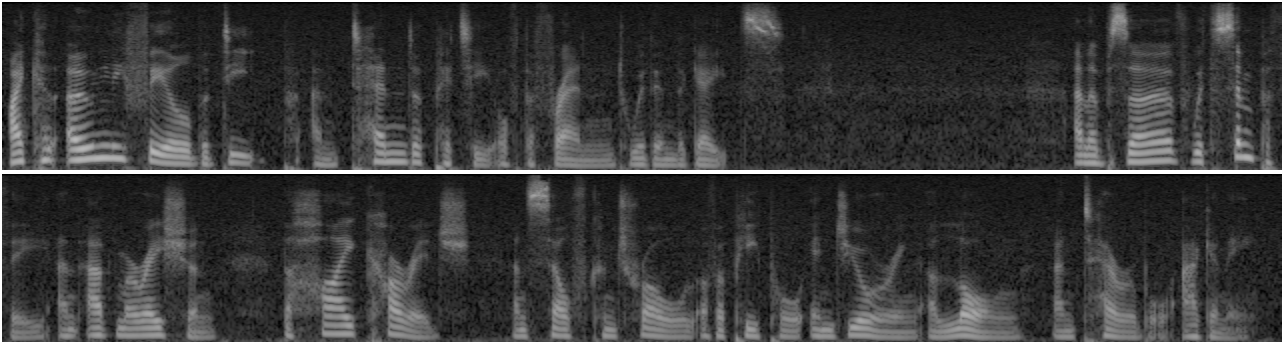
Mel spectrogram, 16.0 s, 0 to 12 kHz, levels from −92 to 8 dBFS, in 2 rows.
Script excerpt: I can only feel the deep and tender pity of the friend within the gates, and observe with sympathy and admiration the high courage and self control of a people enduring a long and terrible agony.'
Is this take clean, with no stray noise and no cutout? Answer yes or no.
yes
